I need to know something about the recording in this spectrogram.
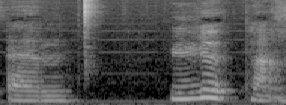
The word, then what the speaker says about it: le pain: If we were just saying bread on its own, it would be written as le pain. Let me write that. Le pain. Not lapin, which means rabbit, but le pain.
